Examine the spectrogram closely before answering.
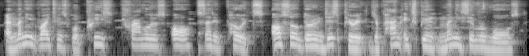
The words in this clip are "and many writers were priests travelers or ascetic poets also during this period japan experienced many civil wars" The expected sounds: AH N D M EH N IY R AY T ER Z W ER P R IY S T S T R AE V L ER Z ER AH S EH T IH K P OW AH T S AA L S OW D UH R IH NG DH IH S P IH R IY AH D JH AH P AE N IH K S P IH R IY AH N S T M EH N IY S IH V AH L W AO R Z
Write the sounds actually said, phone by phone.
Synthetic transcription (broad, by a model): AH N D M EH N IY R AY T ER Z W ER P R IY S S T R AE V L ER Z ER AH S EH T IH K P OW AH T S AA L S OW D UH R IH NG DH IH S P IH R IY AH D JH AH P AE N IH K S P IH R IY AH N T M EH N IY S IH V AH L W AO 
